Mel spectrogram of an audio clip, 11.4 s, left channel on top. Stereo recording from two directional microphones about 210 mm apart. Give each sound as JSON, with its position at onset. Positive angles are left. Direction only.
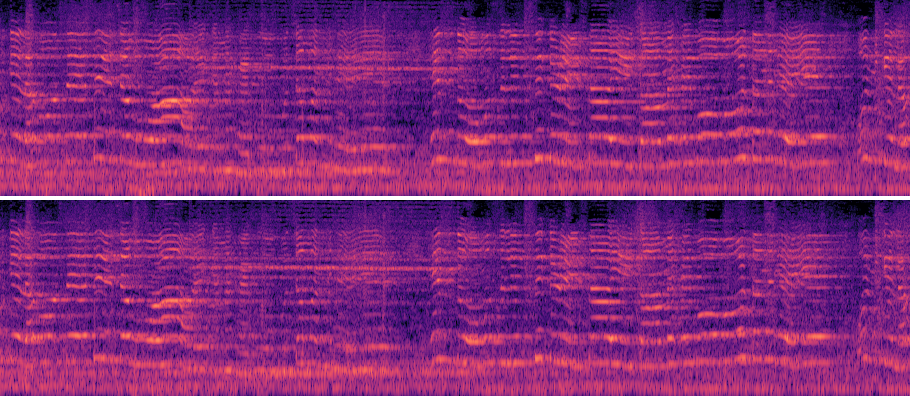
{"t": 1.2, "sound": "child singing", "side_deg": 20}
{"t": 6.7, "sound": "music", "side_deg": 25}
